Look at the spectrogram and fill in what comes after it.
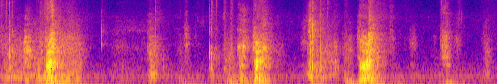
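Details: A corgi gives short, sharp barks and yips in uneven bursts while playing with a squeaky chicken toy, with a few squeaks mixed in.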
